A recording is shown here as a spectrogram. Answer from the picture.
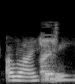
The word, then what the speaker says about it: Orangerie: but following preceding V, Orangerie, am I pronouncing that correctly? – Orangerie, yes.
